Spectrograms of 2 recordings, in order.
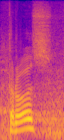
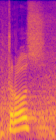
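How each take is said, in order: The two takes are said the same way.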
